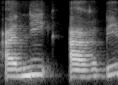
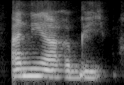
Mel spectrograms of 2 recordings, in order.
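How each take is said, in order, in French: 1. Les deux mots sont prononcés séparément, sans liaison. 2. Les sons se rejoignent dans la même syllabe. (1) "Pas Annie Arbi" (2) "mais dans la même syllabe"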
